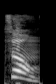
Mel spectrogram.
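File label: "zòng", Mandarin Chinese; 纵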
